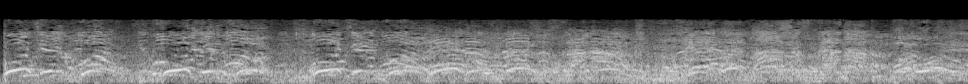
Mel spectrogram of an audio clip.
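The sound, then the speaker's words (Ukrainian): A large opposition rally crowd chants slogans in unison in the evening on Bolotnaya Square in central Moscow, supporting defendants in the Bolotnaya case, about 8,000 to over 20,000 people; many voices shouting together loudly and steadily for the whole stretch, with a rough, rhythmic rise and fall over a constant babble. “Такі гасла звучали сьогодні ввечері в Москві.”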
